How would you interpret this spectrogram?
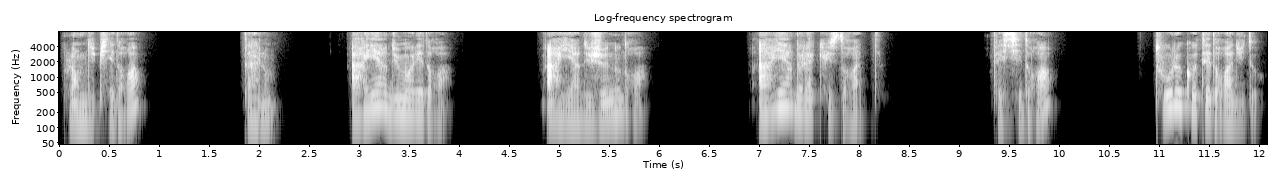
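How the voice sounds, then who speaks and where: A woman guiding a yoga nidra relaxation in calm, measured short instructions. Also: deep voice, breathy edge. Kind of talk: guided relaxation meditation.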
